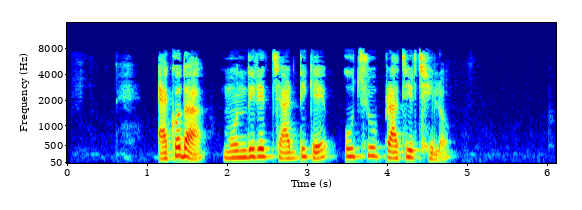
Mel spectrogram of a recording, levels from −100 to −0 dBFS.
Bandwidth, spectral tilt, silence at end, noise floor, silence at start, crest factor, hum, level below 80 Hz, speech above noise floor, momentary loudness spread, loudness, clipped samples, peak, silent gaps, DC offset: 8 kHz; -5 dB/octave; 1.35 s; -76 dBFS; 1.15 s; 18 dB; none; -60 dBFS; 58 dB; 11 LU; -19 LUFS; under 0.1%; -2 dBFS; none; under 0.1%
